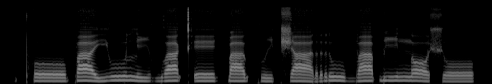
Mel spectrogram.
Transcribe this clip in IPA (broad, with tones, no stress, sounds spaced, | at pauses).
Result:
pʰ oː˨ p a˦˨ j u˦ l i˨ ɡʷ a˦ kʼ eː˦ k͡p a˦ kʷ i˨ t͡ʃ a˦˨ r u˦˨ b a˦ ɓ i˦ n ɔ˦˨ ʃ o˦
